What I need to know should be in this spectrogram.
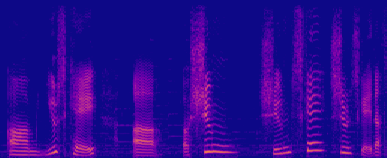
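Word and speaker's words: Shunsuke: Shunke, that's how you say it.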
